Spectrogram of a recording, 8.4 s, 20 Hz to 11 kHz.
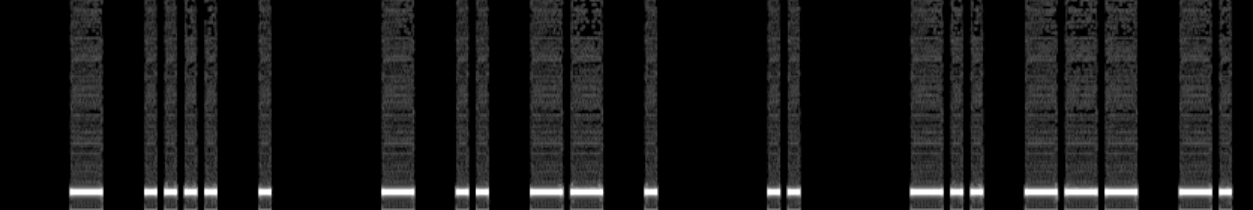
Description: Morse code, heard as a keyed tone, about 18 wpm, spaced as for 15 wpm, 1000 Hz. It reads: THE TIME I DON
